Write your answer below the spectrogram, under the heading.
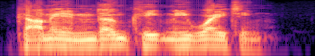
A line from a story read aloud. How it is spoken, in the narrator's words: saying impatiently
